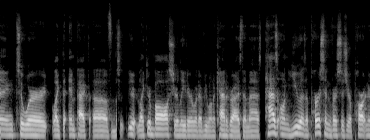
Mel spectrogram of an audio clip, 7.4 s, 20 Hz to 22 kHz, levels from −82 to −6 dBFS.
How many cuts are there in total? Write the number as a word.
two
